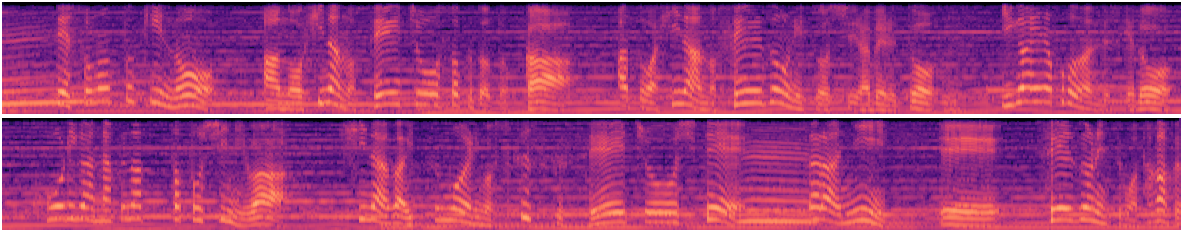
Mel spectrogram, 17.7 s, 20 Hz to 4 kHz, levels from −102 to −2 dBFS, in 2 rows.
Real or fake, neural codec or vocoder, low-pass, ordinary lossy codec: real; none; 3.6 kHz; none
